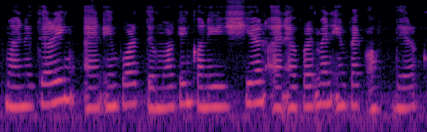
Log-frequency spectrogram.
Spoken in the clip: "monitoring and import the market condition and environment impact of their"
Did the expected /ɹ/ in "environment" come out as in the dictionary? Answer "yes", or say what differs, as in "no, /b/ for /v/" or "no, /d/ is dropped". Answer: no, /l/ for /ɹ/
